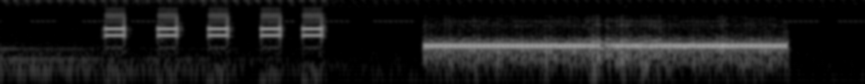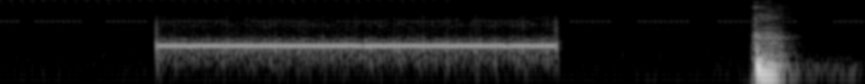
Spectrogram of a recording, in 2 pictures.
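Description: Touch-tone dialing on an apartment landline: five quick keypad beeps, then two long steady tones of about two seconds each with a pause between, ending in a sharp click.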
